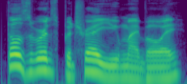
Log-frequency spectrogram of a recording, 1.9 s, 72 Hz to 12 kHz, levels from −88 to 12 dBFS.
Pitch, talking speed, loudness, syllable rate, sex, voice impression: 130 Hz, 190 wpm, -16 LUFS, 4.7 syllables/s, male, masculine, adult-like, tensed, powerful, slightly bright, clear, raspy, cool, intellectual, slightly friendly, wild, lively, slightly sharp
